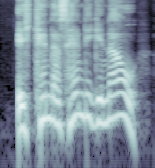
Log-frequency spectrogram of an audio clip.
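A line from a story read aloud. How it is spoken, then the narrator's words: Called out. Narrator (German): rief ich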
